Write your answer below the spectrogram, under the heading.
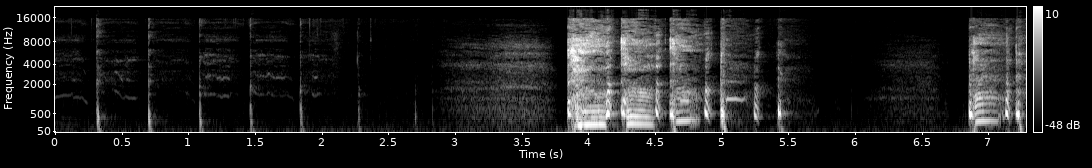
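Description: Series of soft short coughs followed by louder, rougher coughing bursts with some voiced throat sounds, in a quiet room.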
